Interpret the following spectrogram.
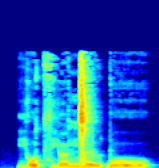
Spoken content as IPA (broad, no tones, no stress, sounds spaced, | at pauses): j o t͡s j œ ŋ͡ǀ ɛ l ɓ o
